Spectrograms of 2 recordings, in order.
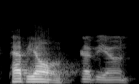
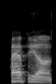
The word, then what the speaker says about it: Papillon: Papillon. Papillon.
